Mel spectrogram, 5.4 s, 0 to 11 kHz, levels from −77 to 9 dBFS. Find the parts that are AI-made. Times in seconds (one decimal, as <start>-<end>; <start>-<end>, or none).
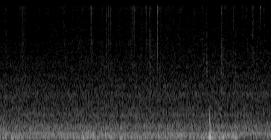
0.0-0.9; 1.6-3.4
